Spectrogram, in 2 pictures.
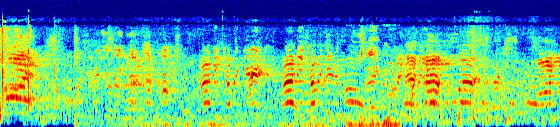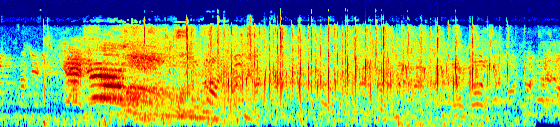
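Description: Football players and spectators shouting on the pitch: several voices calling out at a distance, loudest about ten seconds in.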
